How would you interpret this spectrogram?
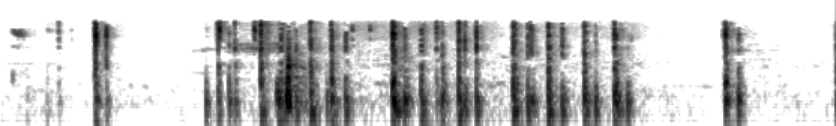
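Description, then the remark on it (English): Rapid computer keyboard typing by a woman typing a question, with irregular clusters of sharp key clicks, fairly clear, pausing briefly before a few final taps. “She's typing the question.”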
